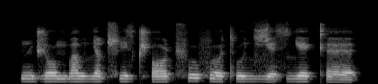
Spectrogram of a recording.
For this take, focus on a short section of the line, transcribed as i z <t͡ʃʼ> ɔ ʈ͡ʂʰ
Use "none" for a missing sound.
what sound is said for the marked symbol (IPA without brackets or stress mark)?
t͡ʃʼ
